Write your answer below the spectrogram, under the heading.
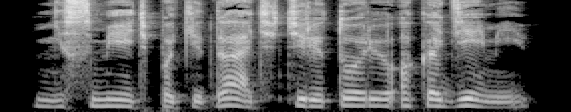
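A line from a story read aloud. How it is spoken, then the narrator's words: Hiss. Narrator (Russian): прошипел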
